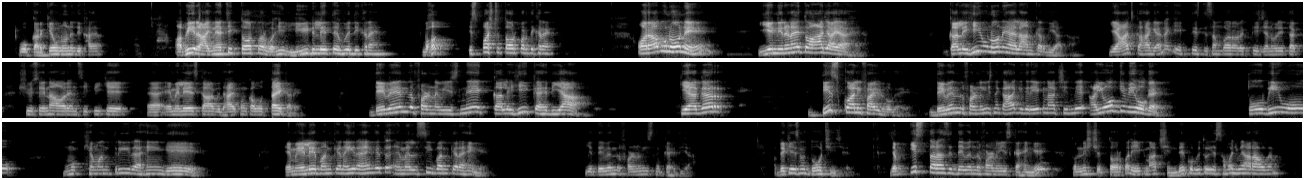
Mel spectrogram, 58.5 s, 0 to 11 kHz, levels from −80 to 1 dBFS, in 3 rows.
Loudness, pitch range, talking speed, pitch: -20 LUFS, 155-215 Hz, 140 wpm, 180 Hz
